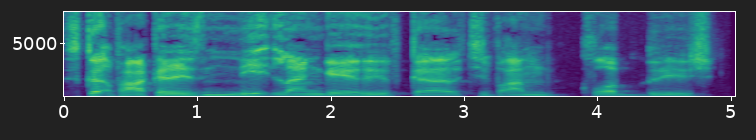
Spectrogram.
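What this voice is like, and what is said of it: Put-on Scottish accent. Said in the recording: “in a Scottish accent ... A terrible accent, but ... that ain't bad”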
